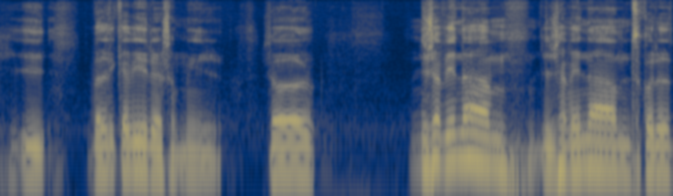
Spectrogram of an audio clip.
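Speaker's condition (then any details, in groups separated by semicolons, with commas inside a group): Cerebral palsy; affects movement and walking, muscle surgery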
